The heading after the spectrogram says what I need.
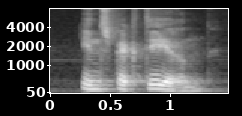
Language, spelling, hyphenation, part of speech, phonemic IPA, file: Dutch, inspecteren, in‧spec‧te‧ren, verb, /ˌɪn.spɛkˈteː.rə(n)/, Nl-inspecteren.ogg
- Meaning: to inspect, to examine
